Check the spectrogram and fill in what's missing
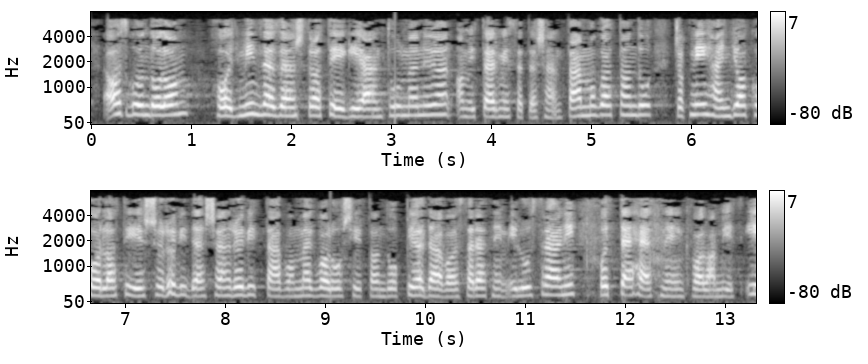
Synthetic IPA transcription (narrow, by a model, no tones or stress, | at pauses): ɒzd̪ɡo̞nd̪o̞lo̞m | ho̞ɟmind̪ɛzɛnʃt̪rɒt̪eːɡijaːnt̪uːlmɛnøːɛnɒmit̪ɛrmeːsɛt̪ɛʃɛnt̪aːmo̞ɡɒt̪ɒnd̪oːt͡ʃɒkneːɦaːɲɟɒko̞rlɒt̪ieːʃrø̞vid̪ɛʃɛnrø̞vit̪ːaːvo̞mːɛɡʋɒloːʃiːt̪ɒnd̪oːpeːld̪aːvɒlsɛɾɛt̪neːmilust̪raːlniho̞c̚t̪ɛɦɛt̪neːŋkʋɒlɒmit̪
